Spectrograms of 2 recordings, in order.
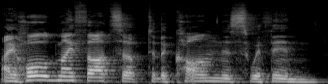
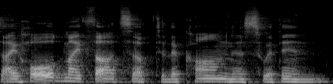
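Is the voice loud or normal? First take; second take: loud; normal. First: It is said loudly with lots of energy. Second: It is said at ordinary conversational volume. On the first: "in a loud speaking voice, loud energetically" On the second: "In a normal speaking voice"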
